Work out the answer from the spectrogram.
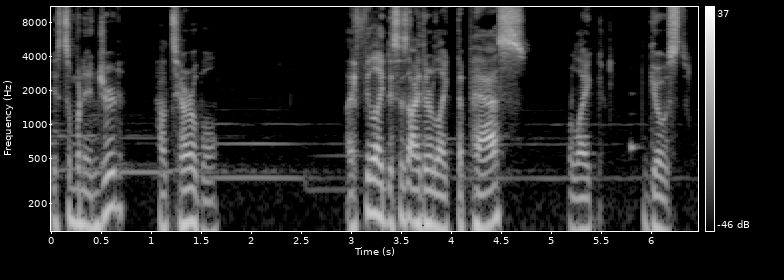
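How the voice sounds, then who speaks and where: A man with a medium-pitched voice commentates on a game live. His delivery is casual and hesitant, as if thinking out loud while he streams. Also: normal speed, soft background music.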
